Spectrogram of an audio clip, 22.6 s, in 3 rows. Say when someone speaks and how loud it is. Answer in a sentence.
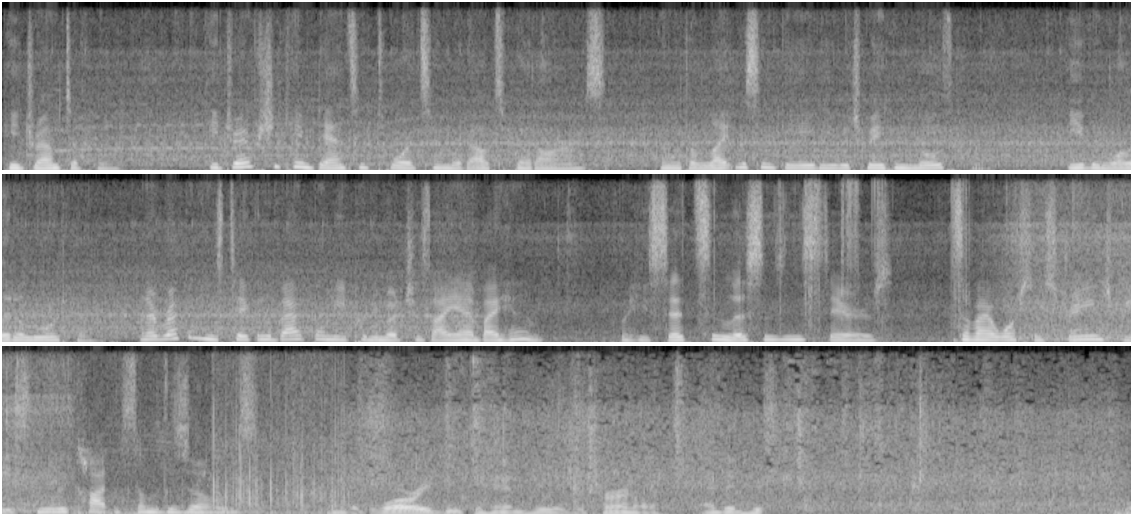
The talking can be heard from 0.0 to 20.1 s, at a steady volume.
